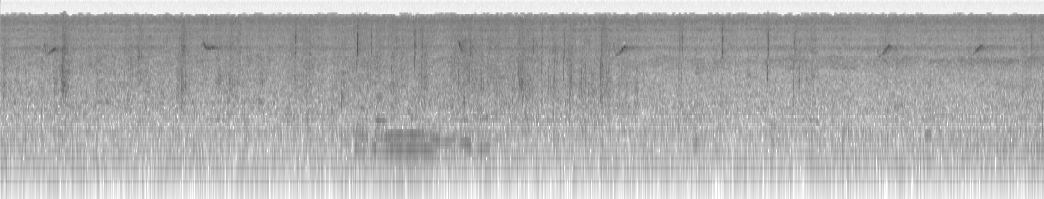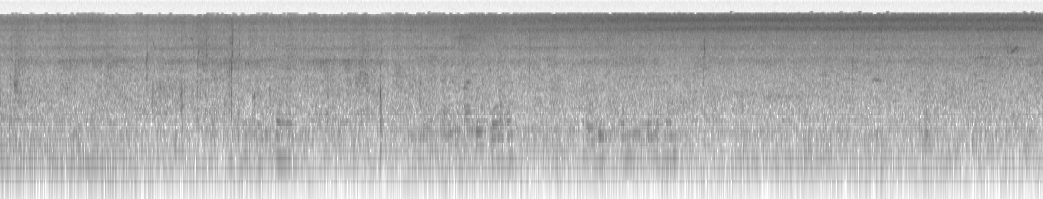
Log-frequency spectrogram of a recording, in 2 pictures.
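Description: Monkeys softly rustle and pick at each other's fur.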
